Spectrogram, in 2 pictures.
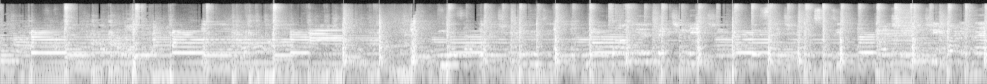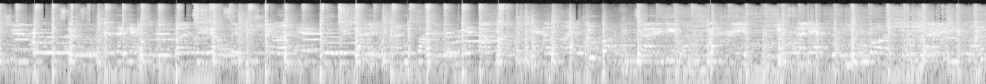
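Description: Live rock band playing: electric guitars and a drum kit keeping a steady beat, with a female lead singer. The playing grows fuller in the last few seconds.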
